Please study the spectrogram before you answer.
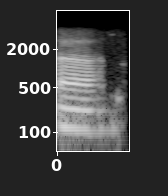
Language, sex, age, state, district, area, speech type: Urdu, male, 30-45, Bihar, Purnia, rural, conversation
